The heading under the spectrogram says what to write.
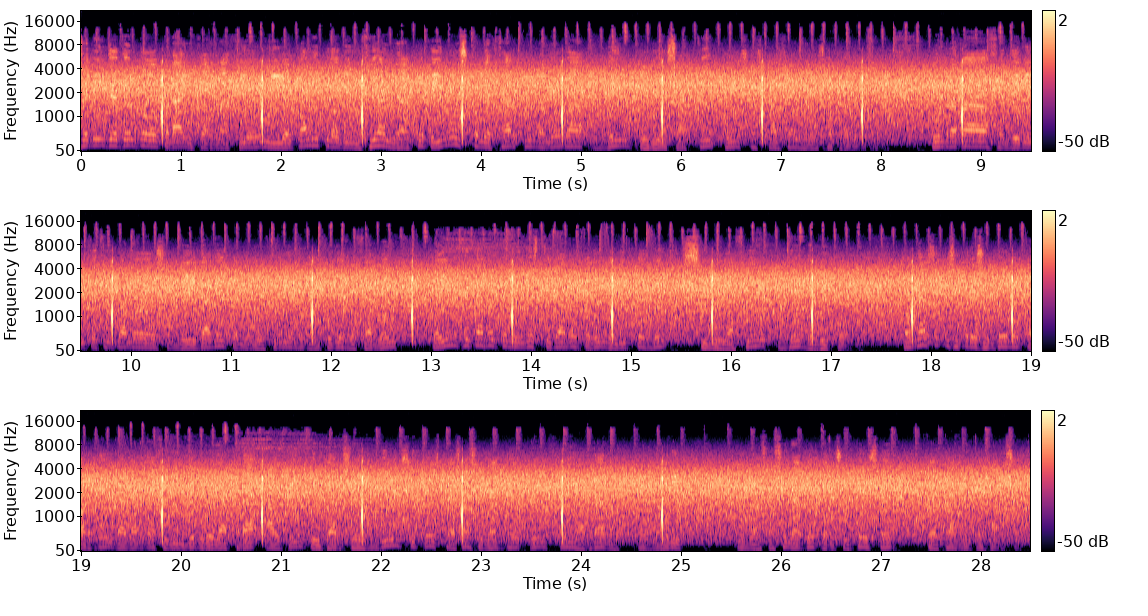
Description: Radio time signal (WWV, Colorado), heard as ticks, one a second, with radio static.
